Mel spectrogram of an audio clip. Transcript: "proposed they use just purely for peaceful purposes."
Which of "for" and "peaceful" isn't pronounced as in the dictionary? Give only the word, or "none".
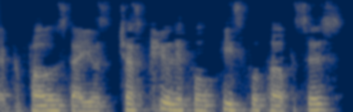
for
